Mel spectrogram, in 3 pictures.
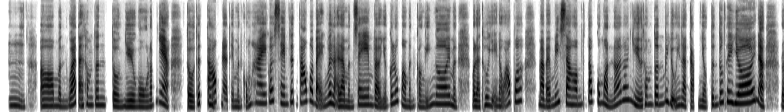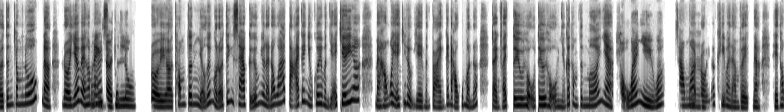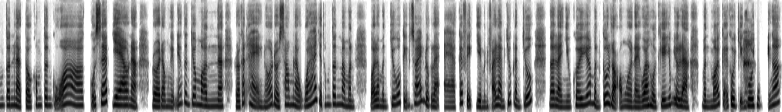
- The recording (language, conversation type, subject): Vietnamese, podcast, Bạn đối phó với quá tải thông tin ra sao?
- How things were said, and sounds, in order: "làm" said as "ừn"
